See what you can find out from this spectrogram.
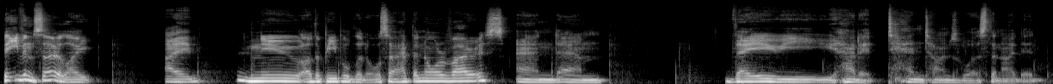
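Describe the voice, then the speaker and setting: A man's voice: medium pitch, lively intonation, slow pace, dark tone. A man in his thirties with a head cold, chatting casually and rambling as he streams a horror game from home. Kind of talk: casual gameplay chat on a live stream.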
